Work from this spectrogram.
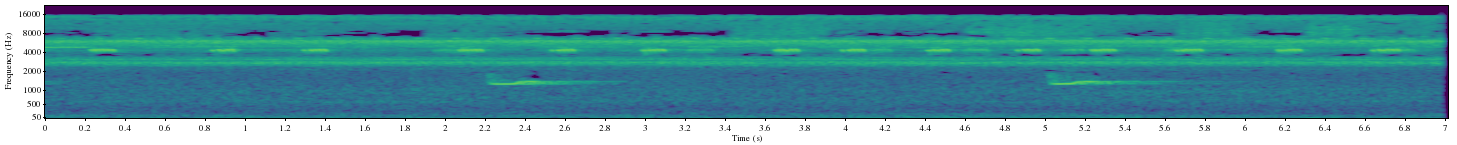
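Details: Crickets calling at night in a forest, a constant high shrill drone with steady pulsed chirps, interrupted twice by a short, clear, lower whistled note.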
